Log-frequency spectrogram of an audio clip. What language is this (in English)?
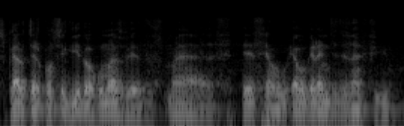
Portuguese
